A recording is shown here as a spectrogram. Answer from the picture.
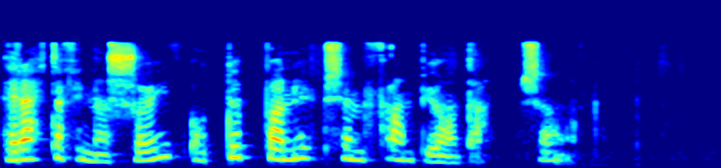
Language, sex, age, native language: Icelandic, female, 50-59, Icelandic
